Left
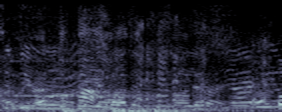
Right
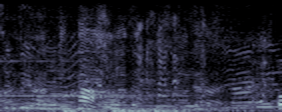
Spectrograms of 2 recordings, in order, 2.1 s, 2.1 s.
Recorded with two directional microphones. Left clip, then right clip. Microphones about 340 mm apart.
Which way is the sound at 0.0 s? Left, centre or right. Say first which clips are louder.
Left 3 dB; centre.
